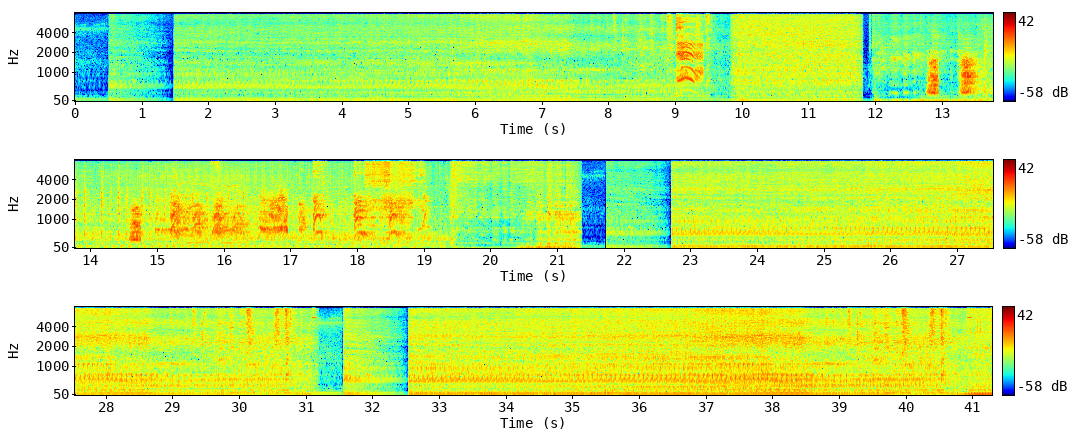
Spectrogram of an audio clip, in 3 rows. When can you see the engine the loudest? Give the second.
38 s.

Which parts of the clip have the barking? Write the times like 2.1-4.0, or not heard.
12.8-19.1.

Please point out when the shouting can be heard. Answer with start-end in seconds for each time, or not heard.
9.0-9.6.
